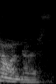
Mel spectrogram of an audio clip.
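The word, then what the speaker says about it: honours: আর একটা অনার্স, অ্যান অনার্স, কারণ এইচ এটার উচ্চারণ হচ্ছে না তো।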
